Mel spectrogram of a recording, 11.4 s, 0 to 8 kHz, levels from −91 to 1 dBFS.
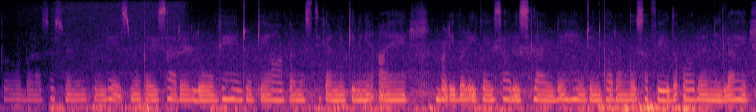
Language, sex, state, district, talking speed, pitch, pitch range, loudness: Hindi, female, Chhattisgarh, Jashpur, 180 wpm, 115 Hz, 110-115 Hz, -31 LUFS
